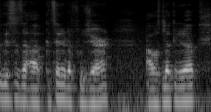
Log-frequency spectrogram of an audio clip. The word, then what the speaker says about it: Fougère: what the hell I called it but it's pronounced fujairah for sure what was it for Jeff okay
